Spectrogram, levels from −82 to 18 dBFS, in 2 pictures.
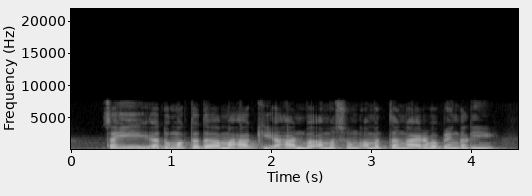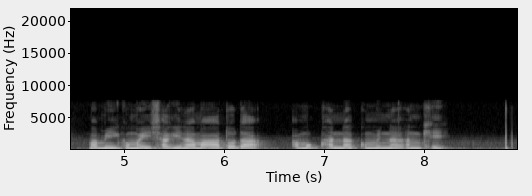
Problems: constant background noise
